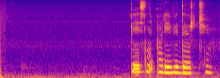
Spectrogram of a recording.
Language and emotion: Russian, sad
